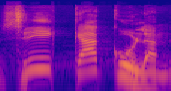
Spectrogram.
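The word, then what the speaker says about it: Srikakulam: la India, Odilla en los distritos de Gajapati, Sriaculan, ¿no? Sri, ¿cómo es? Sriaculan. Exactamente. Acá me están ayudando porque es difícil estos pronunciar en el dialecto que están hechas estas ciudades, ¿no? Sriaculan Chinapalia, Loturu Andrapradesh, así se llaman las ciudades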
